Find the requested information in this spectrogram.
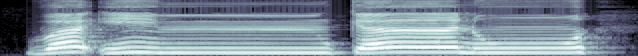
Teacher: اور آگے دیکھیں کانو، یہاں پہ واو مدہ بھی ہو رہا ہے، واو ساکن ہے، واو ساکن سے پہلے پیش ہے اور اس میں چھوٹی سی مد بھی ہے تو ہم یہاں 3 یا 4 حرکت کے برابر کھینچ کے پڑھیں گے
